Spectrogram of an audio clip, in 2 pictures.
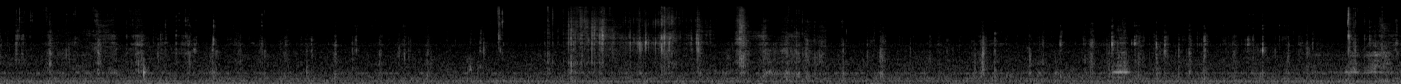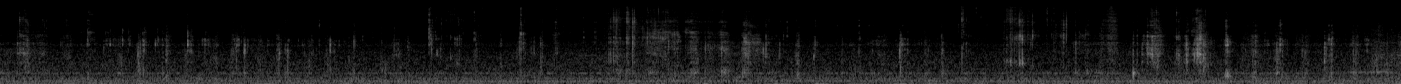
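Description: A person chewing and biting into a fried sausage-and-rice-cake skewer (sotteok) close to a microphone. Crunchy bites come in clusters every few seconds between stretches of softer chewing.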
